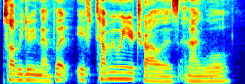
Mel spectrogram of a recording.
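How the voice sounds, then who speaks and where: Low-voiced chatty woman host. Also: rapid-fire, warm tone. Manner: chatty, rambling, lots of "like" and restarts. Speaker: podcast host and trial attorney. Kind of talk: casual podcast conversation.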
